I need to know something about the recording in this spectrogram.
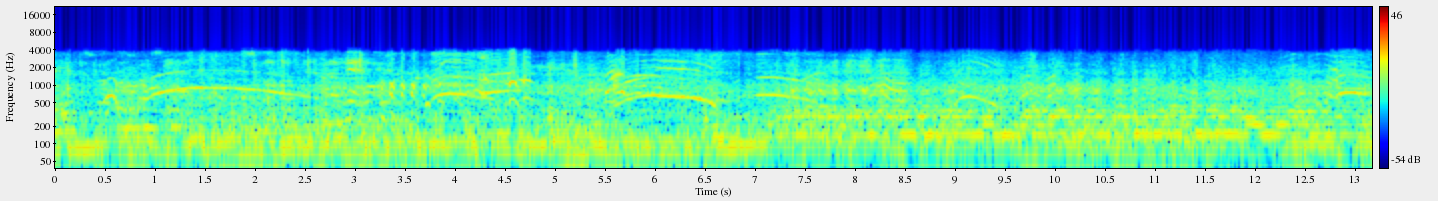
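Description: Riders' voices shouting on a spinning fairground Octopus ride, many short calls rising and falling in pitch, over loud fairground music with a heavy steady bass. From about the middle on, held musical notes come through more clearly.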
